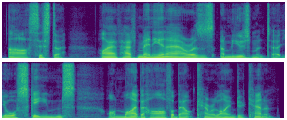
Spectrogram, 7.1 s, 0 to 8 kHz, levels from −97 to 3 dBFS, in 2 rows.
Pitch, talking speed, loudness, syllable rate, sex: 95 Hz, 155 wpm, -20 LUFS, 5.2 syllables/s, male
